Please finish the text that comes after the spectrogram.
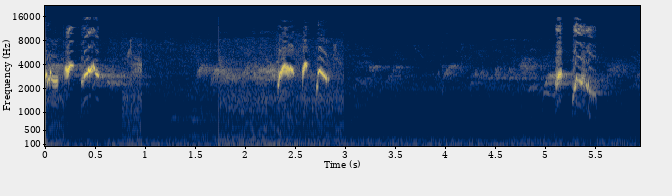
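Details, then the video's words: Singing female red-whiskered bulbul meant to provoke males: three clusters of bright, bubbling whistled notes about two to three seconds apart, each a quick run of rising and falling chirps, over quiet low hum. "Chim Chào Mào Mái Hót Kích Trống"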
